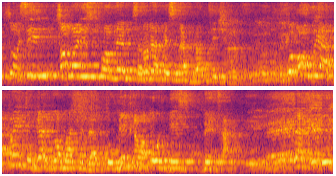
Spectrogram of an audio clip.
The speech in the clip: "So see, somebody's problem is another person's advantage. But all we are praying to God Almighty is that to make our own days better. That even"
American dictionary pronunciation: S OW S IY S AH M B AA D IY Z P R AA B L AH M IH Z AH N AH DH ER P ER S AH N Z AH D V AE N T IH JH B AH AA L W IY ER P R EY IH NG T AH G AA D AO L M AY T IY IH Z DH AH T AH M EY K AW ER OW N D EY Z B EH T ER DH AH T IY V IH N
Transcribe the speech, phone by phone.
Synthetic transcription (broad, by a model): S OW S IY S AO M B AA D IY S P R AA B L AH M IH S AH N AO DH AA P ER S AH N AH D V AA N T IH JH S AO AA L W IY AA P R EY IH T AH G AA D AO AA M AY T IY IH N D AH T AH M EY K AW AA OW N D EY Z B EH T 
